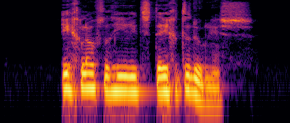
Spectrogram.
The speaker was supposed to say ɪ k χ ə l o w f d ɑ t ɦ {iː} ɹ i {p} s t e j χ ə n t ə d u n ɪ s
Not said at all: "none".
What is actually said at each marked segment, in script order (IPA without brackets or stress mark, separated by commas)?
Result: iː, t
